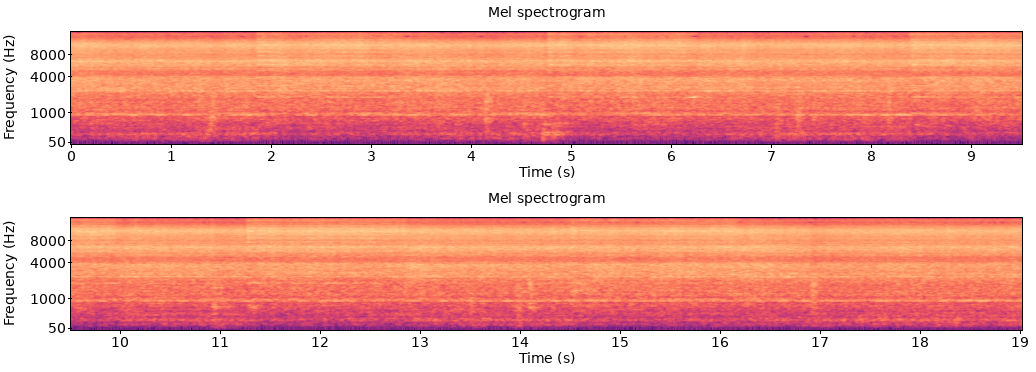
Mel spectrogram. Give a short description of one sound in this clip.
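A band saw runs loudly and cuts through wood with a steady high whine.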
